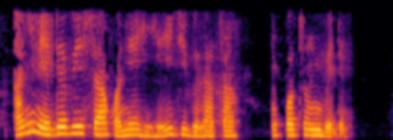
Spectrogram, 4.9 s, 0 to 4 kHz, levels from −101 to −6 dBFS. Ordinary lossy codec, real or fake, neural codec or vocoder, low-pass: AAC, 24 kbps; real; none; 3.6 kHz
